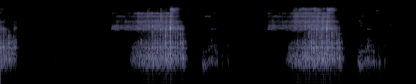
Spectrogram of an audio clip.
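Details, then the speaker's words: Lung-sound recording: low-pitched, dry, coarse grating rub like two rocks grinding, heard on the front of the lung during inhalation and exhalation; pleural friction rub from infection-inflamed pleura. "As you can hear, it's described as low-pitched, dry rubbing. Again, like two rocks being grinded together."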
